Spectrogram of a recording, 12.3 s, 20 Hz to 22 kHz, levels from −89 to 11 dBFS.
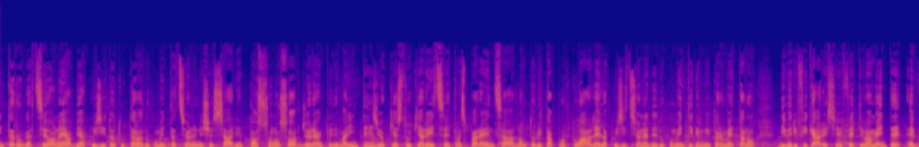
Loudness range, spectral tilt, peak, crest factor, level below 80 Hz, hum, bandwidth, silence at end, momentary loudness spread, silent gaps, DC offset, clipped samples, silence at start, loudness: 1 LU; -4.5 dB/octave; -12 dBFS; 16 dB; -54 dBFS; none; 15.5 kHz; 0 s; 3 LU; none; under 0.1%; under 0.1%; 0 s; -28 LUFS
